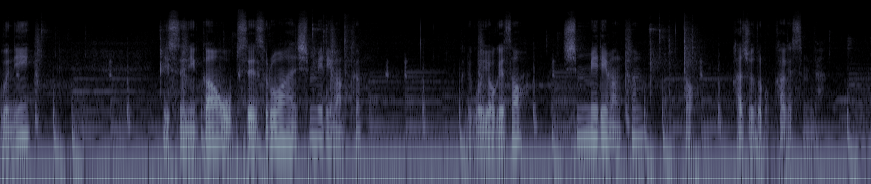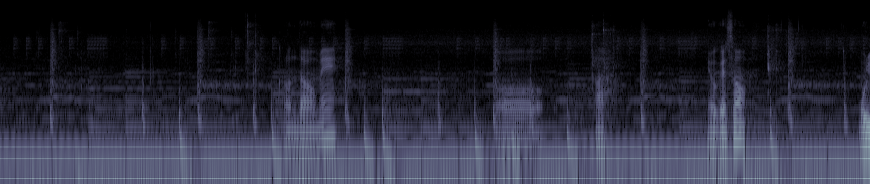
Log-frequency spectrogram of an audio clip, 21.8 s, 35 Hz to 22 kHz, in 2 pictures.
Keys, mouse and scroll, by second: 0.5 shift+middle click, 2.0 o, 2.7 click, 3.9 KP_1, 5.5-6.1 scroll up 1, 6.8 click, 8.1 KP_1, 9.8-11.6 middle drag, 11.6 shift+middle click, 12.1-12.4 scroll up 1, 12.4 middle click, 13.1 scroll down 1, 13.5 shift+middle click, 14.5-18.3 scroll up 1, 18.6-19.3 scroll up 1, 19.3 click, 20.5 p, 20.7 click.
